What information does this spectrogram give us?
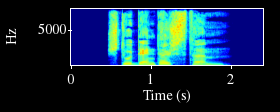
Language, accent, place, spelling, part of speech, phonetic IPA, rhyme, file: German, Germany, Berlin, studentischstem, adjective, [ʃtuˈdɛntɪʃstəm], -ɛntɪʃstəm, De-studentischstem.ogg
- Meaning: strong dative masculine/neuter singular superlative degree of studentisch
